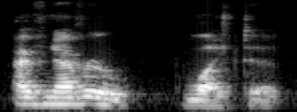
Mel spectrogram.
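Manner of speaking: ordinary delivery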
